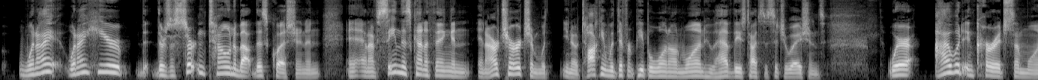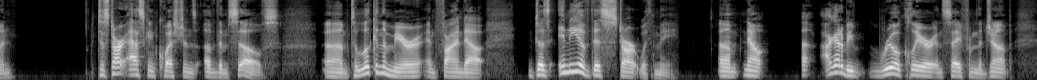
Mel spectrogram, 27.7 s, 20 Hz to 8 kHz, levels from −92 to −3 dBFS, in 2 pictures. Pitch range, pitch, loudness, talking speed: 115-155 Hz, 125 Hz, -22 LUFS, 180 wpm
